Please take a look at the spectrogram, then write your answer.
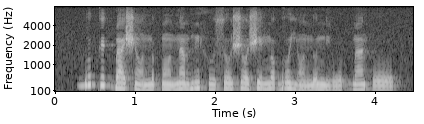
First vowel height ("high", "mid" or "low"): mid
